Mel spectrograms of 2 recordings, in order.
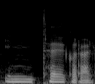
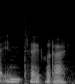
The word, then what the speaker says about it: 인테그랄: s자를 길게 느리고 요걸 읽을 때 뭐라고 읽냐면 인테그랄이라고 읽는다. 인테그랄. 따라해봐. 인테그랄.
